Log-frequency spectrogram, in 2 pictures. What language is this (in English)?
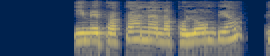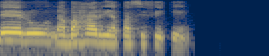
Swahili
